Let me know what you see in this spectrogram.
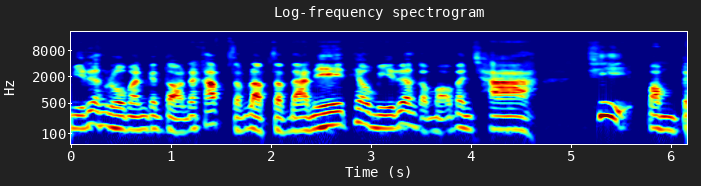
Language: Thai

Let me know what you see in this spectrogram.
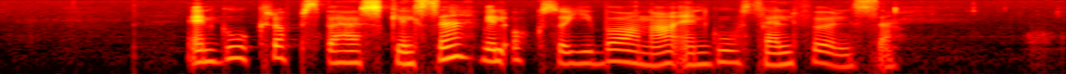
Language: Norwegian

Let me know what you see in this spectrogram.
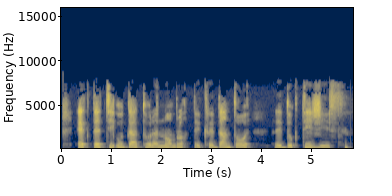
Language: Esperanto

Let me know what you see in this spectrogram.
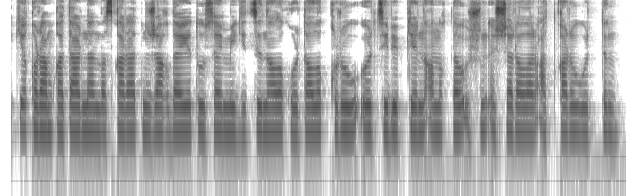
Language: Kazakh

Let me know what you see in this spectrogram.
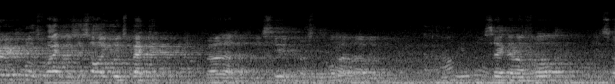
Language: English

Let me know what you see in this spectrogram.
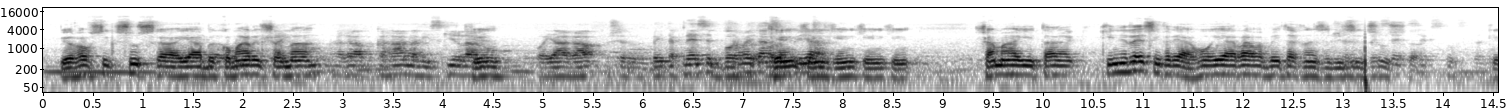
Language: Hebrew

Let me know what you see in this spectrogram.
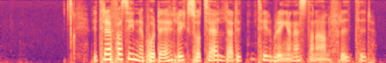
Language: Swedish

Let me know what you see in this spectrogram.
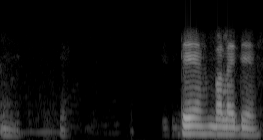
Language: Bodo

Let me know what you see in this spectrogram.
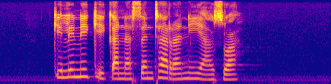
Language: Venda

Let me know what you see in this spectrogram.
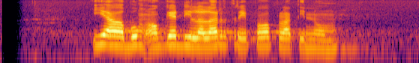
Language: Sundanese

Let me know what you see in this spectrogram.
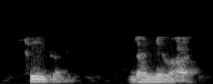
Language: Punjabi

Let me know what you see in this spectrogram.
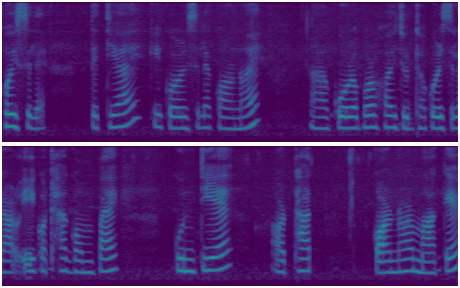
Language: Assamese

